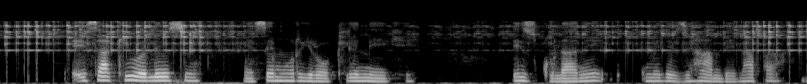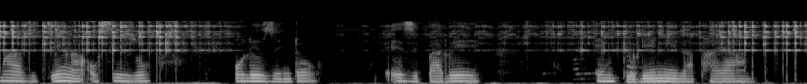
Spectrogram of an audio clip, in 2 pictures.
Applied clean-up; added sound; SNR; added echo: none; Glass; 5 dB; none.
